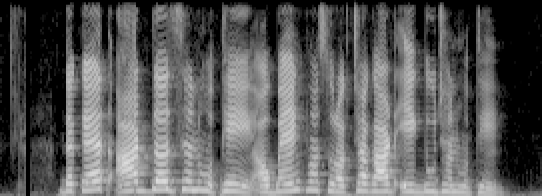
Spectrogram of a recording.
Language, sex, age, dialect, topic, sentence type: Chhattisgarhi, female, 25-30, Eastern, banking, statement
